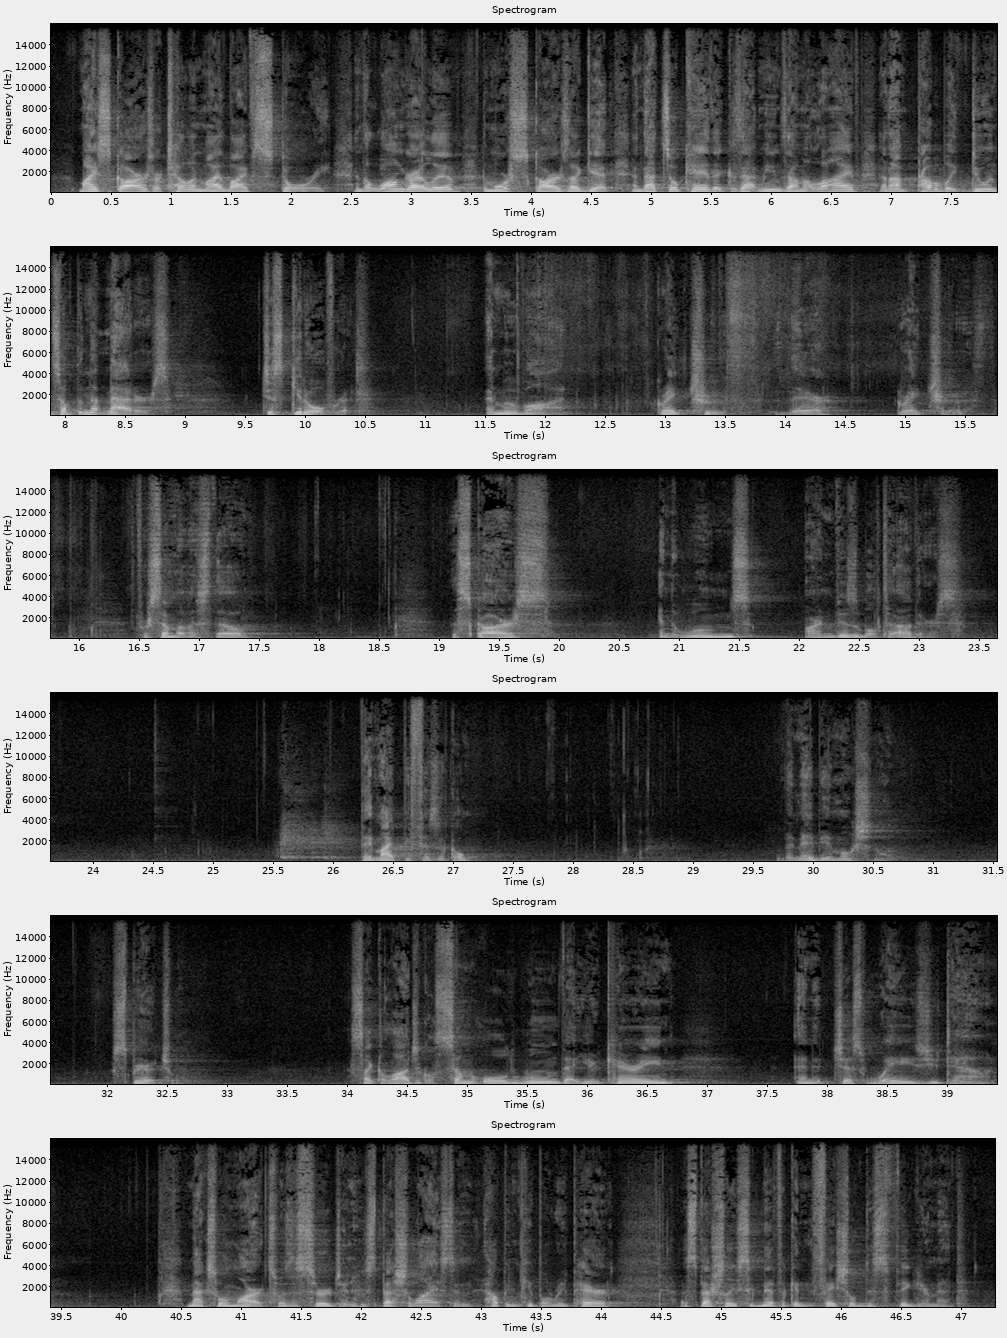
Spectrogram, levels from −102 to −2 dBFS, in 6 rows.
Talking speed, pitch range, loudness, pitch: 120 wpm, 115-155 Hz, -32 LUFS, 130 Hz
